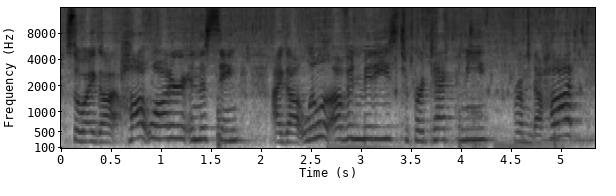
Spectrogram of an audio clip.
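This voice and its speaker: Woman, chatty cooking vlog, home kitchen, crisp bright voice, slightly high. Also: moderate pace, a little hiss or hum. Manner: chatty, upbeat, cutesy word play. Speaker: vlogger. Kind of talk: casual cooking meal-prep walkthrough.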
